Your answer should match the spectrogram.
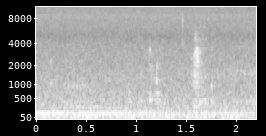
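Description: Faint swallowing as a man drinks water from a glass: a couple of soft gulps in the second half, over a low steady hum.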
